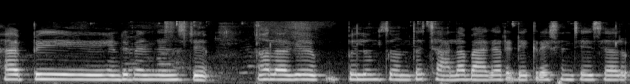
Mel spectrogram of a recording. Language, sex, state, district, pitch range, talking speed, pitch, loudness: Telugu, female, Andhra Pradesh, Sri Satya Sai, 215-230 Hz, 115 wpm, 220 Hz, -13 LUFS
